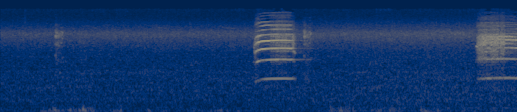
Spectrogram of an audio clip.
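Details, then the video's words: Young Forest Red-tailed Black-Cockatoo calling incessantly near its feeding parents: two loud, rasping, high begging squeals about two seconds apart, with faint background rustle. "Forest Red-tailed Black Cockatoo pair feed while their youngster complains incessantly."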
